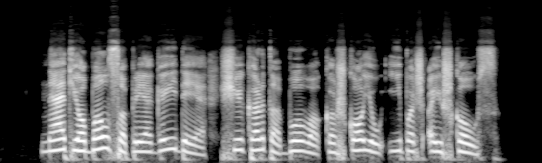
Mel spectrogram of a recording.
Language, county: Lithuanian, Vilnius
